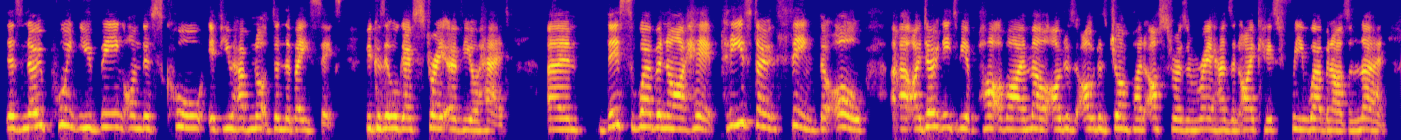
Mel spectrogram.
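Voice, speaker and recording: A woman who's a webinar host and trading mentor runs an informal online training session, speaking directly to her listeners in a chatty, emphatic way and urging them on. Her voice is on the high side, pushed and bright, and the recording quality is low.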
